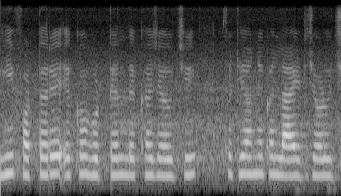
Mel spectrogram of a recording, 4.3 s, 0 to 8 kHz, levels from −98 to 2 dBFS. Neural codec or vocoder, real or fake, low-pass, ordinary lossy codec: none; real; 7.2 kHz; none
